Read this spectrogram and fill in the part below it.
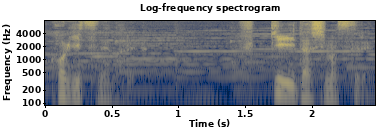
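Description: Slow, courtly fox-spirit warrior. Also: male voice, on the low side, animated, music in the background. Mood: composed, proud. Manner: archaic, polite, unhurried, theatrical speech. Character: courtly, playful, proud fox-spirit sword warrior, adult male. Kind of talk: Japanese video game character voice lines.

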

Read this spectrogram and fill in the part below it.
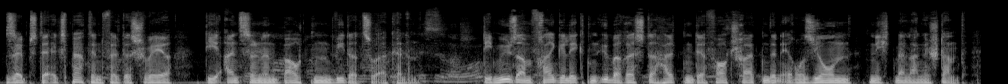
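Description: A man reading scripted documentary narration in a measured, articulate storytelling manner. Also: low voice. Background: music.

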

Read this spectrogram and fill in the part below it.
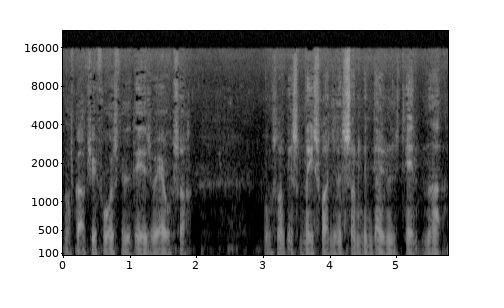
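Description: A man's voice: very deep voice, completely flat delivery, fast, a little mellow, a little hiss or hum. A Scottish man in his forties, chatting casually to a phone camera held at arm's length, outdoors by a river and inside a tent, rambling with many fillers. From Scotland. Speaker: vlogger.

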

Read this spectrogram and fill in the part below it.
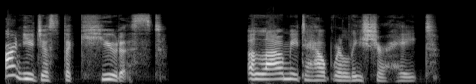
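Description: A woman's voice: medium pitch, measured pace, pushed and bright, no echo. A woman voicing a seductive, teasing succubus in a fighting game, with a sultry, flirtatious and taunting manner. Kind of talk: fighting game character voice lines.

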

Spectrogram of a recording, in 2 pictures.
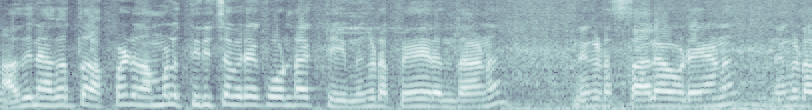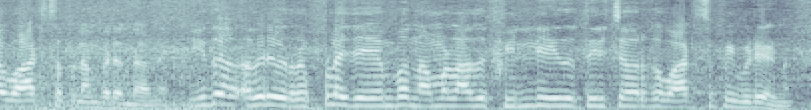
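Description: A middle-aged man talks very quickly in a slightly high voice. He explains his points emphatically and repeats them with insistence, as in an interview. There is faint noise behind him. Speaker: interviewee, homeowner organizing a lucky draw.

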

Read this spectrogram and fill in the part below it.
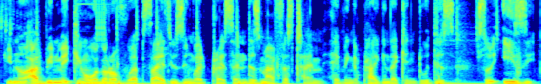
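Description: A man hosting a software tutorial in a casual, informal way, talking through each step with upbeat interjections. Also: low voice, brisk. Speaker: tutorial host. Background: music.

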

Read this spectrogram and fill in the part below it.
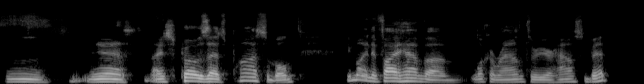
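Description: A man's voice: mid-range voice, normal speed, warm tone, no echo, lightly acted. A man playing a courteous, inquisitive police officer who muses and probes politely, in old-time radio theater style. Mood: businesslike. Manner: polite, musing, probing.

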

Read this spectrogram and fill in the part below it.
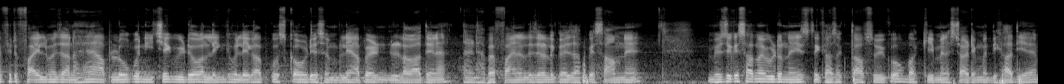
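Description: A man's voice: fairly low pitch, a little hiss or hum. A man giving a casual, instructional tutorial voice-over, explaining things step by step in a repetitive way. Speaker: video editing tutorial host.

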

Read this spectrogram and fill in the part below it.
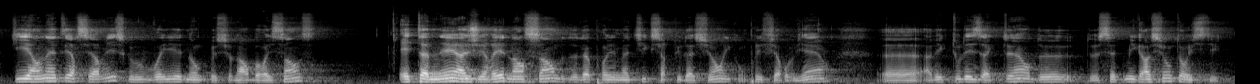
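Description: A mature man addresses a conference in a formal, semi-improvised way. His voice sits at a medium pitch and he often stops to search for words. The handheld microphone carries long reverberation from the large room. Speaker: civil protection director presenting at a conference. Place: large indoor conference room with seated audience. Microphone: handheld microphone held near the mouth. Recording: reverberant hall sound over handheld microphone.

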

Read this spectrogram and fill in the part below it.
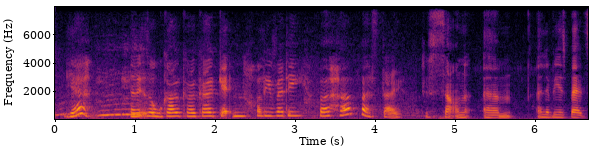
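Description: A woman's voice: fairly low pitch, creaky. A woman in her thirties with an English accent, talking in a chatty, explanatory way in a casual family vlog. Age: 30s. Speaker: family vlogger, mother. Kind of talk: casual vlog chat to camera. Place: rooms in a family home. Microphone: camera at arm's length or nearby.

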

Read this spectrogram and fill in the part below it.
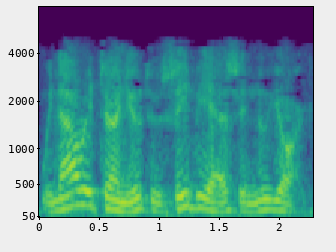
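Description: An American man reporting the news as a 1940s radio correspondent, with a husky voice. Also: medium pitch, expressive, fairly quick. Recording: scratchy narrow-band 1940s radio recording.

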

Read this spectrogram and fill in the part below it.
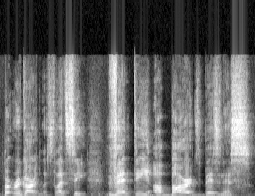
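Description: A man in his twenties giving casual, excitable live commentary as a streamer reacting to game trailers. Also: high-pitched, normal speed. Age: 20s. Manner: excitable, exclaiming. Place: small furnished room indoors. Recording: game trailer music playing behind.

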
